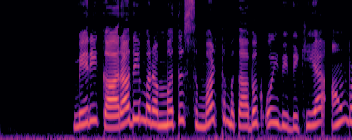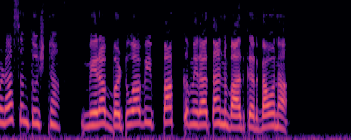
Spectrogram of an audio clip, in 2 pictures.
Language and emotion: Dogri, happy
